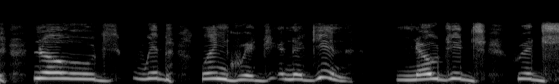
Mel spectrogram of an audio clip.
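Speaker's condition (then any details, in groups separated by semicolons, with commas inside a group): Dystonia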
